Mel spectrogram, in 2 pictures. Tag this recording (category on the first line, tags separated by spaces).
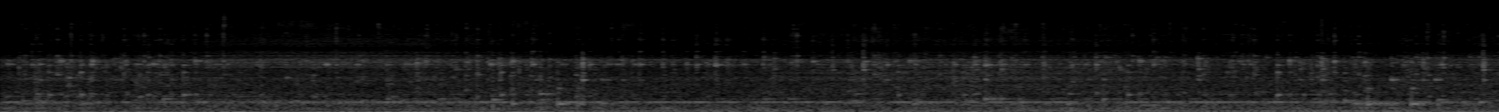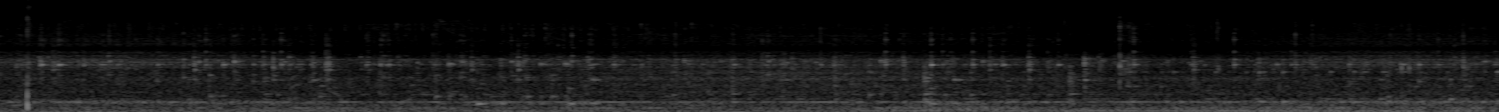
Soundscapes > Nature
artistic-intervention data-to-sound Dendrophone field-recording natural-soundscape nature phenological-recording raspberry-pi sound-installation soundscape weather-data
